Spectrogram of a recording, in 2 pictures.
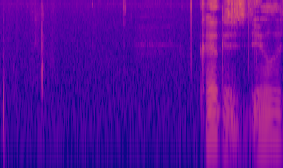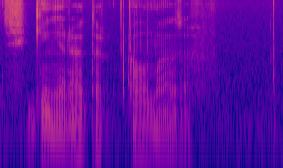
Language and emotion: Russian, neutral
